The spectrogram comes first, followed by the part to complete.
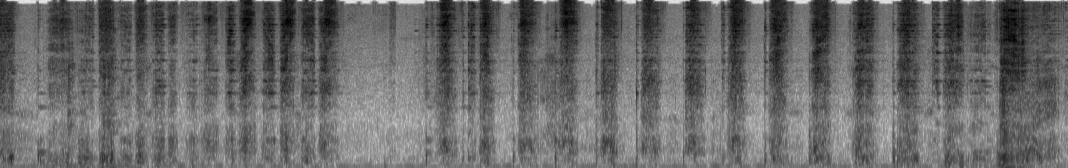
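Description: Steel hoof rasp filing the outer wall of a horse's hoof in quick, even strokes, about three a second, with a short pause about three and a half seconds in, as the hoof wall is dressed on a hoof stand.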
